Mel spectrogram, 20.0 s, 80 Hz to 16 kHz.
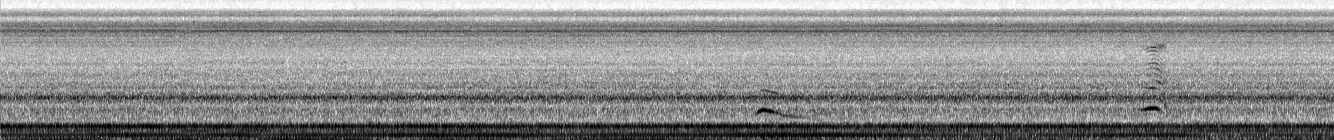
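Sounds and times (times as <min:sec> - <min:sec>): airliner engines droning in cabin: 0:00.0 - 0:20.0.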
